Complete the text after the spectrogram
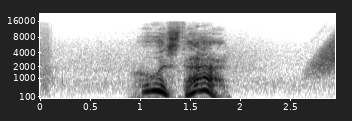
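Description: A young boy calls out a question, startled.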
